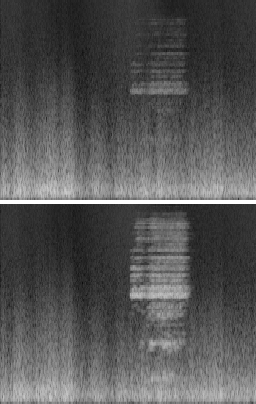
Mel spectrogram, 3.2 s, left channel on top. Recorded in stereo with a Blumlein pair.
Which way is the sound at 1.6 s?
50° right.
